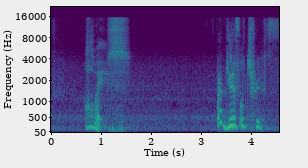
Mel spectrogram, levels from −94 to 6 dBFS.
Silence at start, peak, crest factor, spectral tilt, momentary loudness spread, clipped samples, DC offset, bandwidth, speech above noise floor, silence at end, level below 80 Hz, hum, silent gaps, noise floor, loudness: 0 s; -18 dBFS; 20 dB; -5 dB/octave; 18 LU; under 0.1%; under 0.1%; 15.5 kHz; 27 dB; 0 s; -74 dBFS; none; none; -62 dBFS; -36 LUFS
